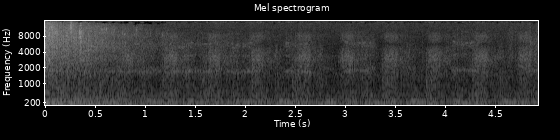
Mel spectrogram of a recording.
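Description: Heavy metal footsteps thud in a steady rhythm.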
